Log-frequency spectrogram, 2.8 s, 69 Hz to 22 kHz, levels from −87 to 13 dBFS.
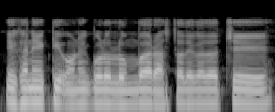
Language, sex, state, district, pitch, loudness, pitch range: Bengali, male, West Bengal, Alipurduar, 110 Hz, -17 LUFS, 110-115 Hz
